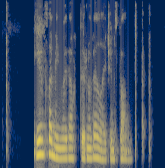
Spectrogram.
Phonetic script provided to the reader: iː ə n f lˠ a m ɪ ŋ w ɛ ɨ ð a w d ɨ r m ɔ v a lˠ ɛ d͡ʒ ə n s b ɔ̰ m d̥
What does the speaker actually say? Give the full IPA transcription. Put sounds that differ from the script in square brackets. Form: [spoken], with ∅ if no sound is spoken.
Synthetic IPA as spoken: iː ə n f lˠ [ɛ] m ɪ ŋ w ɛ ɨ ð a w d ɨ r [n] ɔ v [ɛ] lˠ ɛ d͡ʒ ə n s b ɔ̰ [n] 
